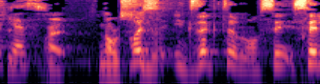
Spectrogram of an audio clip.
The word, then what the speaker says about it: Cassis: Moi, je dis Cassis. Eh bien non, il y a polémique. Alors, il y a polémique. Cassis, c'est le fruit. En français, le S à la fin, on le prononce.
